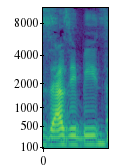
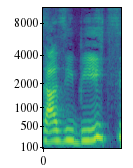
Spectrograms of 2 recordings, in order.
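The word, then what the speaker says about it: Zazie Beetz: What is her name? ZZ Beats? – Zazie Beats. – Zazie Beats.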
